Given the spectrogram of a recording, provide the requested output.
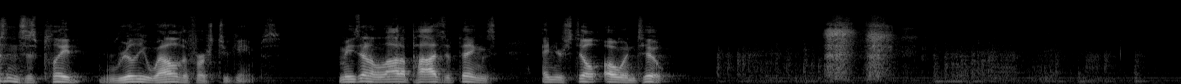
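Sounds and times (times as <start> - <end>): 
speech: 0.0 - 2.8, 3.4 - 6.8, 8.2 - 8.5
person blowing their nose: 8.1 - 9.3.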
